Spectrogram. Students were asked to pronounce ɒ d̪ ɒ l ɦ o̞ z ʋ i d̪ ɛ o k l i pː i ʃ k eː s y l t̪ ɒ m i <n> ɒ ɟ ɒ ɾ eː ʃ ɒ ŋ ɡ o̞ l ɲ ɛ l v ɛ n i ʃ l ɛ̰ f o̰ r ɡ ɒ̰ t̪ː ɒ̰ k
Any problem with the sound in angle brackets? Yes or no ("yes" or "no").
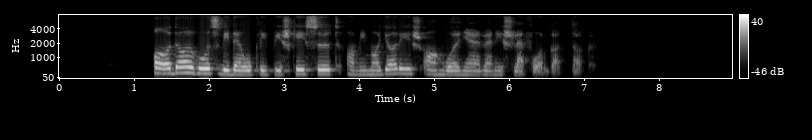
yes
